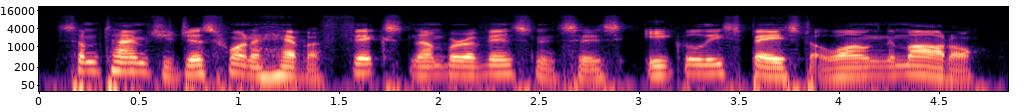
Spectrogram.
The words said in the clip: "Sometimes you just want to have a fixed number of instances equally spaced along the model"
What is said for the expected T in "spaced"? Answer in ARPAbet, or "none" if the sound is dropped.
T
